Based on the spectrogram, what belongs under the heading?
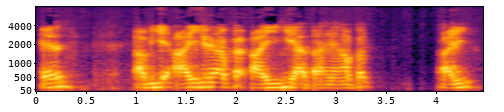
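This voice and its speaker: A man's voice: mid-range voice, slow, husky. A man teaching English phonics in a spoken lesson, spelling words letter by letter, repeating them and asking what each becomes. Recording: distant, dull lo-fi classroom recording.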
